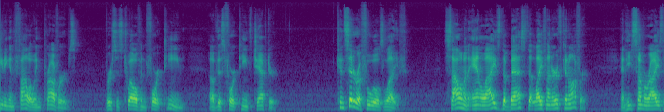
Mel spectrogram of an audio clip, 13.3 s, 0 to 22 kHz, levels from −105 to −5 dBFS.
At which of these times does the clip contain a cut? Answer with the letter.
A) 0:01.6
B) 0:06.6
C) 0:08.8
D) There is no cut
D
